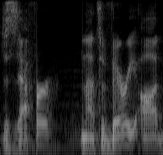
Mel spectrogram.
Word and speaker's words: Zephyr: person named as a fear here except it's pronounced Zephyr and that's a very odd to me since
